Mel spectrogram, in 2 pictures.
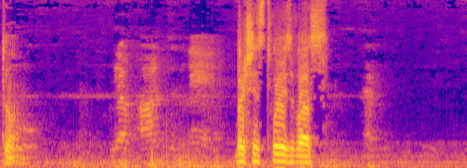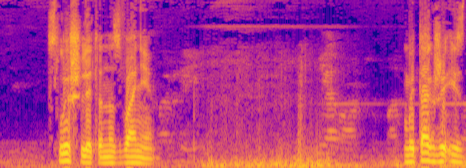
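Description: An elderly man speaks slowly into a microphone, in bursts with pauses.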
